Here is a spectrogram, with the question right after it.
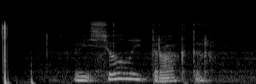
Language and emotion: Russian, sad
